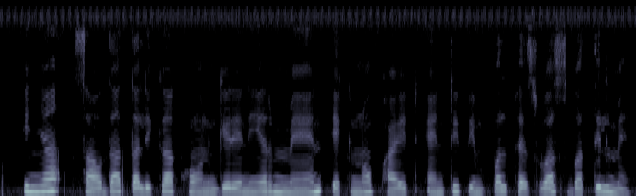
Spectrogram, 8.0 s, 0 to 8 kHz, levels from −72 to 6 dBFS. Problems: constant background noise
